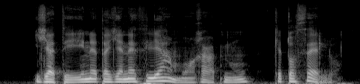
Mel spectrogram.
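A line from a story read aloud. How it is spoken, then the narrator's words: Plain. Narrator (Greek): είπε ο Σμέαγκολ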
